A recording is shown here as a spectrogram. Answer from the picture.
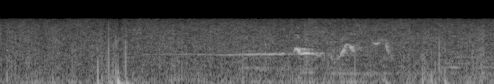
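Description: A songbird calling: one long whistled note, then a quick rising flourish near the end. A sharp click comes about half a second in, over the hiss of an old soundtrack.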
